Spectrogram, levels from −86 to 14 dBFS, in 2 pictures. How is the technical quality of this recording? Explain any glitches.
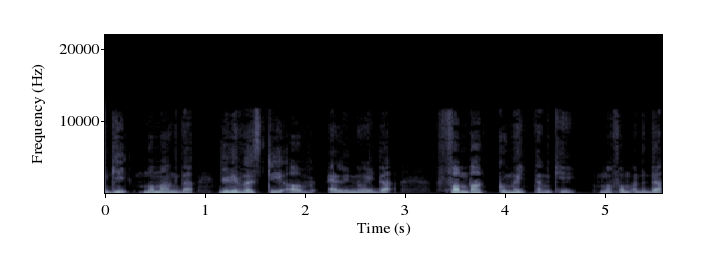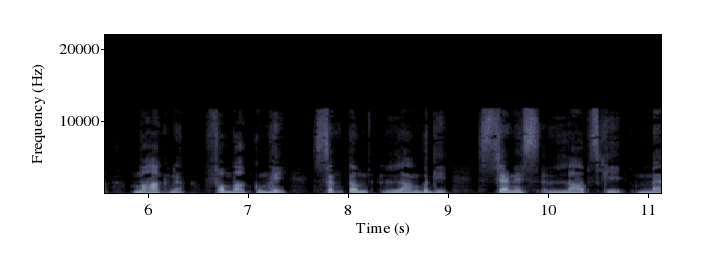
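The technical quality is compromised throughout. The speech likely suffered transcoding between lossy codecs. Nothing remains above about 11.8 kHz. The sound points to a low-rate HE-AAC pass followed by Vorbis. Each stage re-encoded the previous one's damage, so the different artefacts are heard together.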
